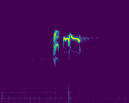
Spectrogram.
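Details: Sooty-headed bulbul (kutilang), played to make another kutilang respond and sing: one short bright phrase, a sharp chirp followed by a warbled whistled slur, clean with no other sounds.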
